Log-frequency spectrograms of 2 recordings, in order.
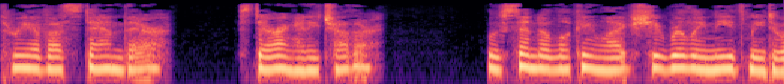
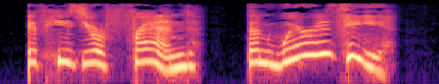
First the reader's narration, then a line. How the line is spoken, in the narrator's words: I yell that last part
